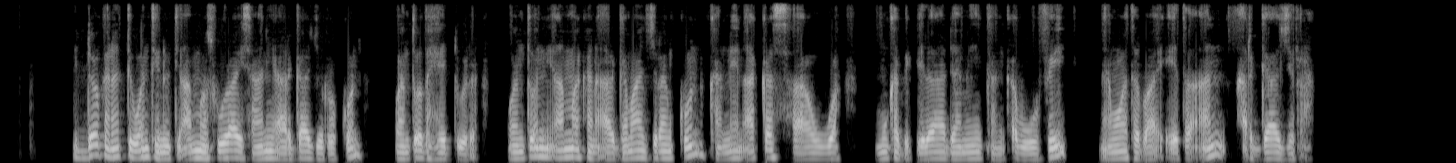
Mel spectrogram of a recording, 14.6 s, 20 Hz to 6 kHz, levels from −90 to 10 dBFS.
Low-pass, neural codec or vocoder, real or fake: 5.4 kHz; none; real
